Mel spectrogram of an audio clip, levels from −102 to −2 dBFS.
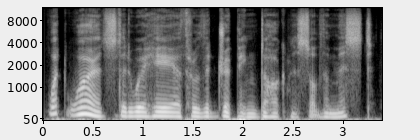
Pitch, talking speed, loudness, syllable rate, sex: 125 Hz, 210 wpm, -19 LUFS, 4.3 syllables/s, male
